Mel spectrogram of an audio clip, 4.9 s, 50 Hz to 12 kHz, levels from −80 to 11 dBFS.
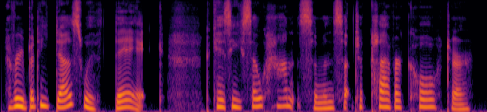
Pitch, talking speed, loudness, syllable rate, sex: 205 Hz, 160 wpm, -19 LUFS, 5.5 syllables/s, female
